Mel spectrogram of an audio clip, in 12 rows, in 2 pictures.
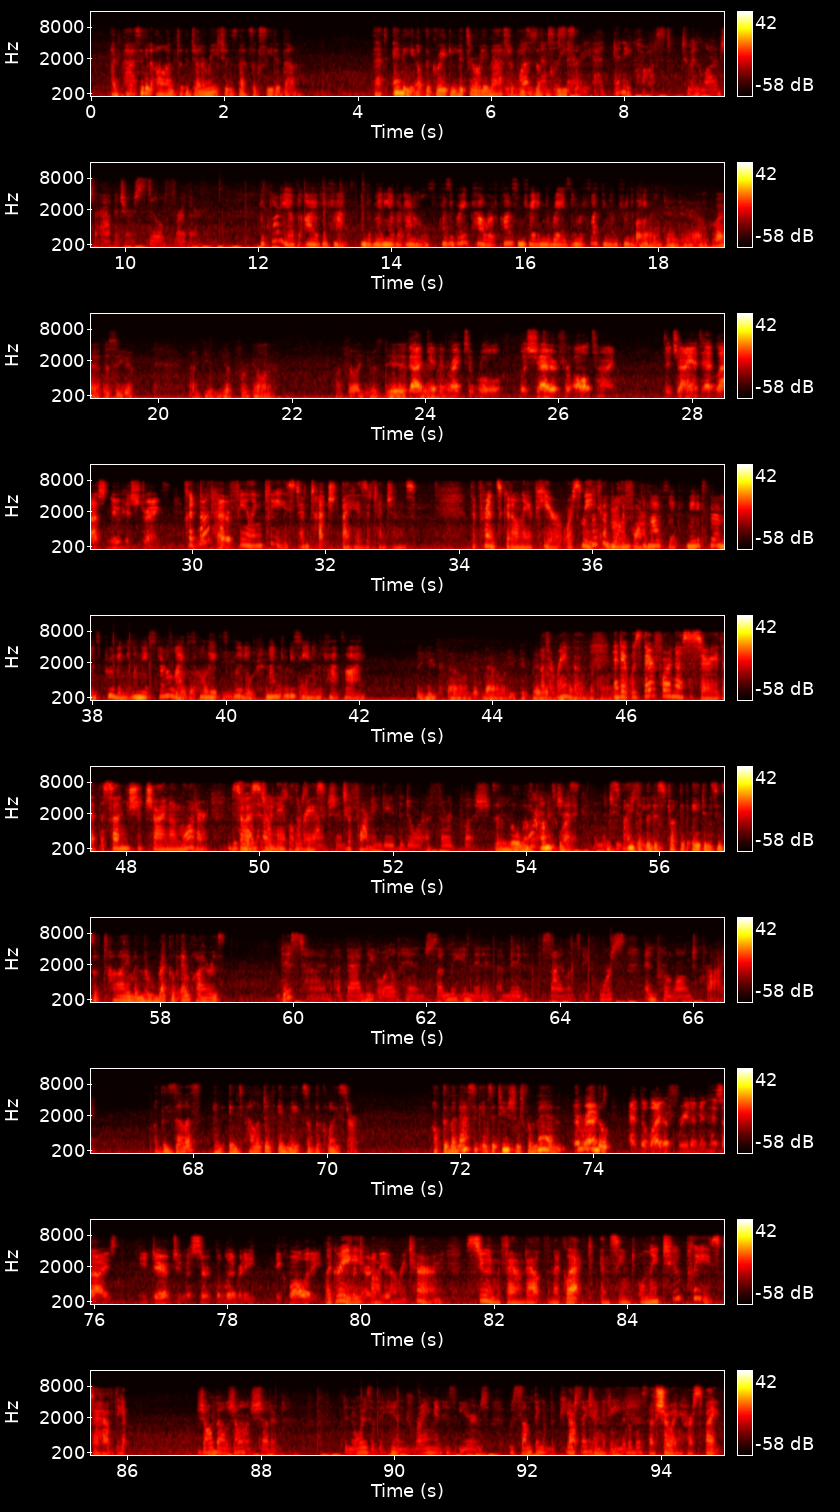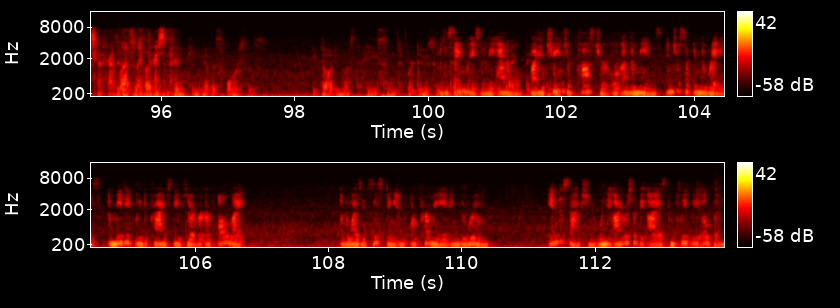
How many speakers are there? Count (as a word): six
